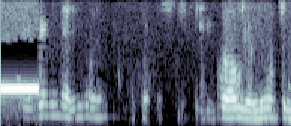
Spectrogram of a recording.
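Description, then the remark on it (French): A single short, steady answering machine beep sounds at the start, clear, then a person begins speaking right after it, leaving a message on a line for reporting water shortages and naming the location. “C'est à vous après le bip.”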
